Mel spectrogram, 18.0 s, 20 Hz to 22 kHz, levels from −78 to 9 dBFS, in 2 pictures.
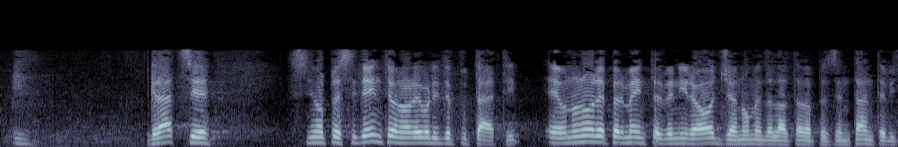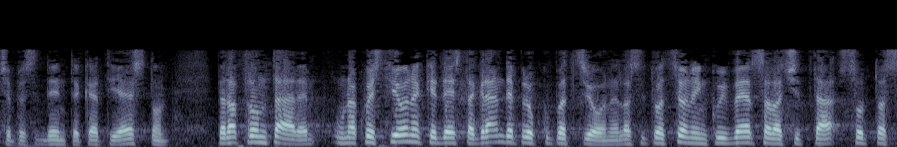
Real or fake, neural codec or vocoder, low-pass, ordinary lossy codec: real; none; 5.4 kHz; none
